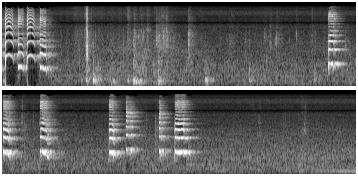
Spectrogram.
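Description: The squeaker in a plush squirrel dog toy squeaking as a puppy bites down on it. There is a quick run of squeaks at the start, then seven more in two groups of three and four from about halfway through.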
